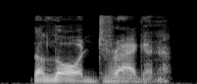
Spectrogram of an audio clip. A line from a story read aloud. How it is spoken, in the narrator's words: Candler said with a snort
